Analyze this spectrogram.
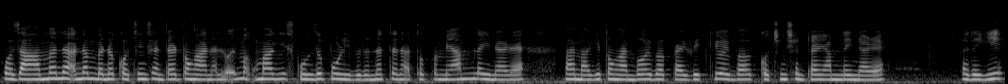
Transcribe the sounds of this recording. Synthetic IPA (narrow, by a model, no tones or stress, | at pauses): ozaɐmɐnɐːnɐmbɐnɐkot͡ʃiŋsentɐɾtɔŋanːɐlojmɐk̚maɡiskuldɐpuɾibɐdunɐtːɐnɐːtopːɐmɐjamlɐjnɐɾe | majmaɡitɔŋanbɐojbɐpɾajbʱetkiojbɐkot͡ʃiŋsentɐɾjamlɐjnɐɾe | ɐdɐɡi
